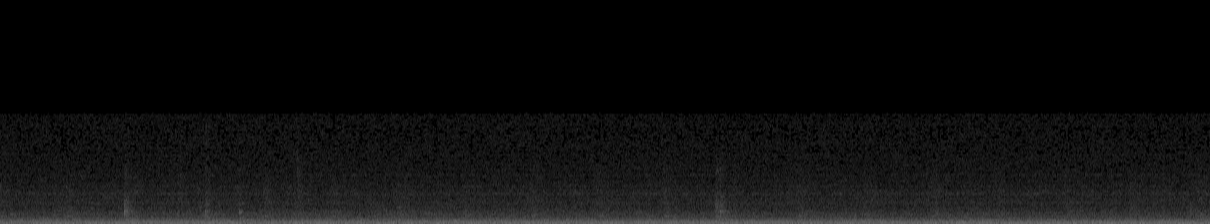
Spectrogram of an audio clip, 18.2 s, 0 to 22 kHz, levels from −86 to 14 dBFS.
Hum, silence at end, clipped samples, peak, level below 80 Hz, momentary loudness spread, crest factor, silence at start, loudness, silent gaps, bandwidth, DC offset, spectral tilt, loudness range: 50 Hz at -65 dBFS; 0 s; under 0.1%; -36 dBFS; -56 dBFS; 1 LU; 12 dB; 0 s; -49 LUFS; none; 11.5 kHz; under 0.1%; -5.5 dB/octave; 0 LU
